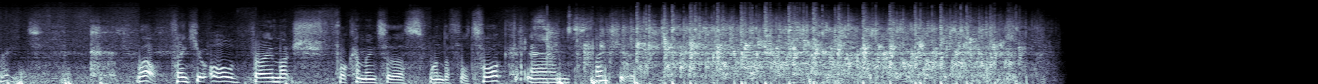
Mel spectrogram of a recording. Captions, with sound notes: - Great. Well, thank you all very much for coming to this wonderful talk. And thank you. (applauding)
